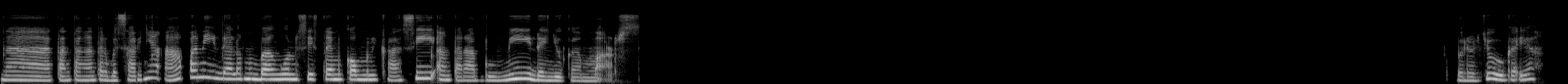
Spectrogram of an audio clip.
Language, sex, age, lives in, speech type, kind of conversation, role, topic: Indonesian, female, 20-24, Indonesia, read, expert-assistant, asker, Jika kita harus memilih antara eksplorasi Mars, Bulan, atau asteroid sebagai prioritas utama dalam eksplorasi luar angkasa, mana yang sebaiknya menjadi fokus pertama dan mengapa?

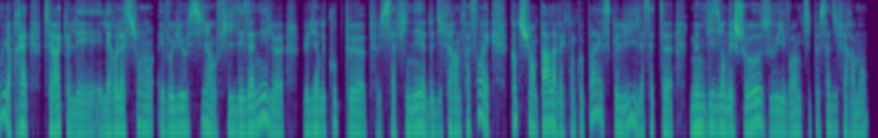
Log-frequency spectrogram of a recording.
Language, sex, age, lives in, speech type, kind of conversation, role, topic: French, male, 35-39, France, conversation, podcast, host, Comment préserver la relation de couple quand on a des enfants ?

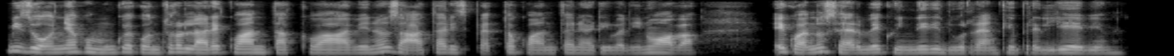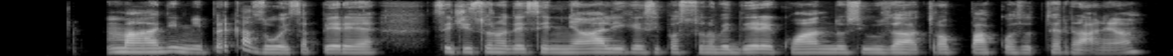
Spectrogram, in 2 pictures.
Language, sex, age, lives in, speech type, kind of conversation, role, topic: Italian, female, 25-29, Italy, read, expert-assistant, expert, Come funziona il ciclo dell’acqua?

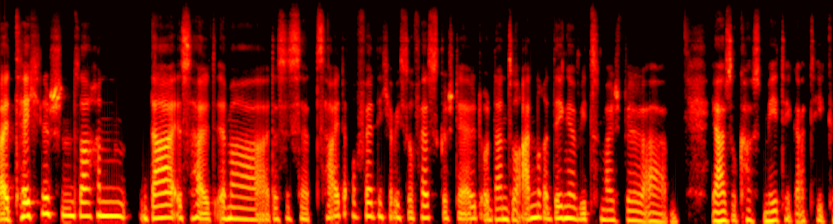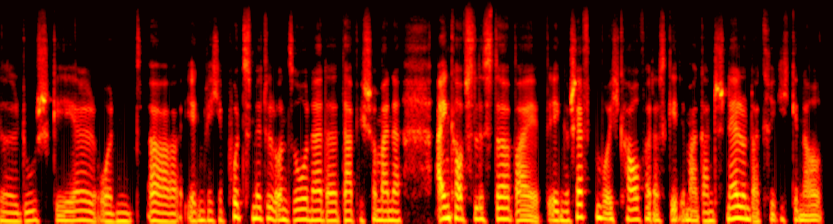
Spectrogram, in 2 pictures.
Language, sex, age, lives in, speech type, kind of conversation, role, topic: German, female, 50-54, United States, conversation, advice, user, Wie kann ich beim Online-Shopping Fehlkäufe vermeiden?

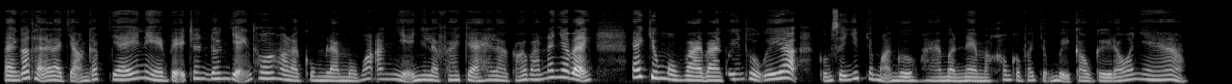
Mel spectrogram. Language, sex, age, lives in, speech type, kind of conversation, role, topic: Vietnamese, female, 18-19, Vietnam, read, expert-assistant, expert, Nếu muốn phòng tránh bệnh cho cả khu phố, chúng ta có thể nghĩ ra những sáng kiến gì?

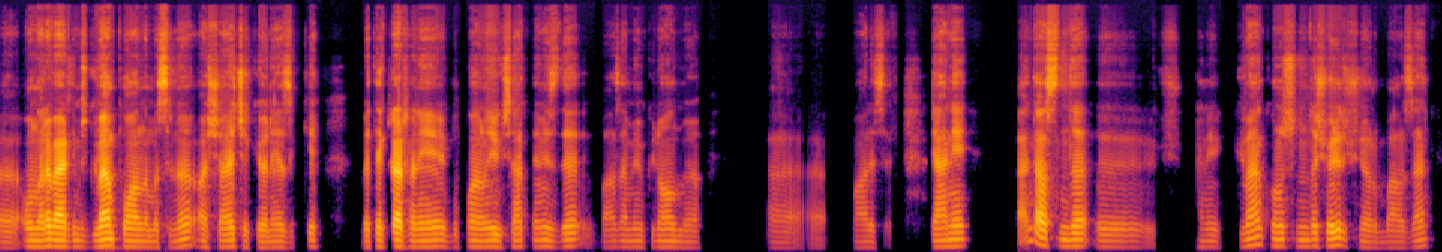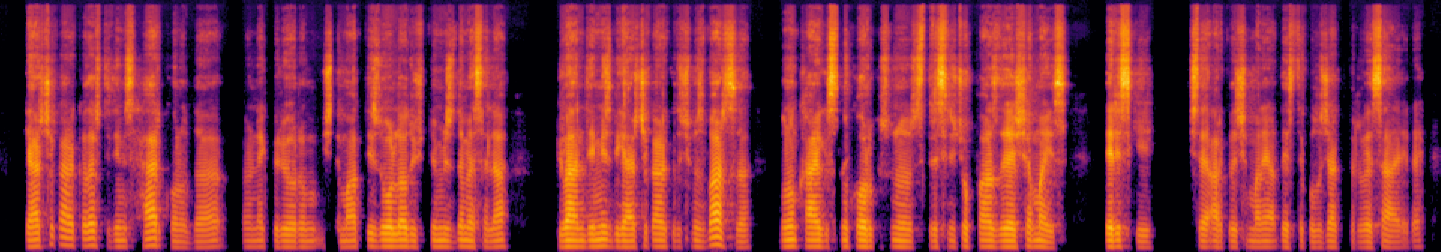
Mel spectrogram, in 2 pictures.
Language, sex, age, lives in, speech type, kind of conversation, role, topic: Turkish, male, 35-39, Poland, conversation, unstructured, none, Senin için gerçek arkadaşlık ne anlama geliyor?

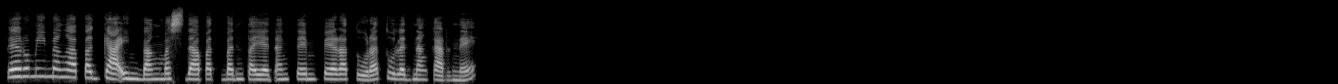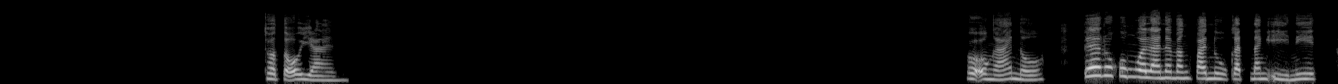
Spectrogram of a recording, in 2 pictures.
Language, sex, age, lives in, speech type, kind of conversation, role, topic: Filipino, female, 20-24, Philippines, read, expert-assistant, asker, Paano Pagsasamahin ang Tradisyonal at Modernong Paraan para sa Ligtas na Pagluluto?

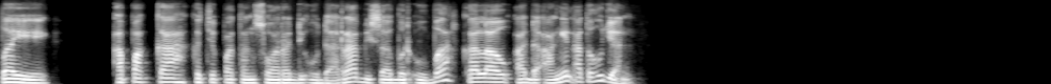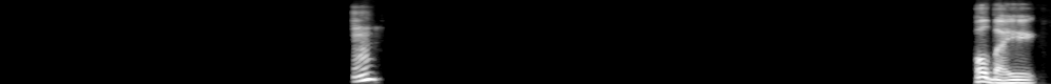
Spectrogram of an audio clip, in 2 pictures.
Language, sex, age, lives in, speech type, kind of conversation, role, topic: Indonesian, male, 35-39, Indonesia, read, expert-assistant, asker, Bagaimana suara bisa bergerak melalui udara?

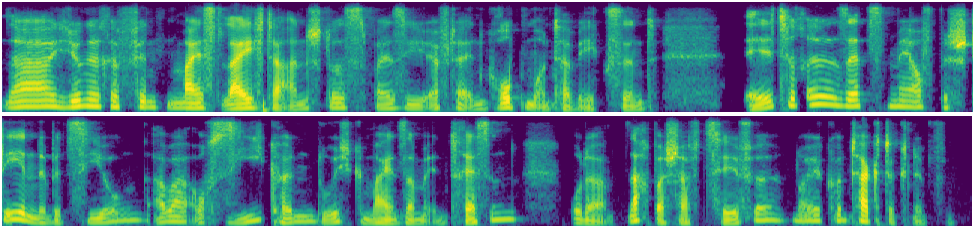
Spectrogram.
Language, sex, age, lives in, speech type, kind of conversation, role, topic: German, male, 35-39, Germany, read, expert-assistant, expert, Was macht einen Ort für dich zu einem Zuhause – und kann sich dieses Gefühl verändern?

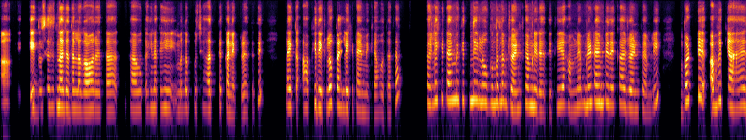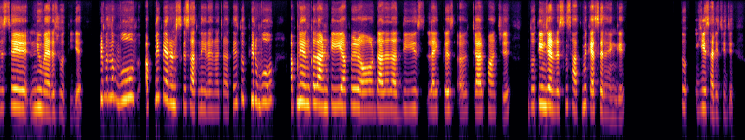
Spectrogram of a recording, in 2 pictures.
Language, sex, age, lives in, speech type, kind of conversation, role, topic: Hindi, male, 30-34, India, conversation, podcast, guest, Dinner table par tumhare ghar mein mobile phone use karne ka kya niyam hai?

